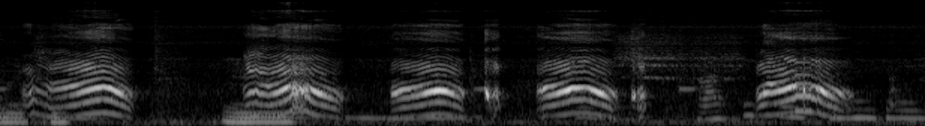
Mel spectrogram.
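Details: Newborn baby boy just after birth: repeated rising-and-falling wails in short bursts with faint room noise; a strong, normal newborn cry.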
